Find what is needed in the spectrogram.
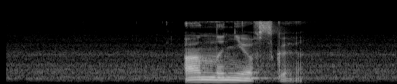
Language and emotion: Russian, neutral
